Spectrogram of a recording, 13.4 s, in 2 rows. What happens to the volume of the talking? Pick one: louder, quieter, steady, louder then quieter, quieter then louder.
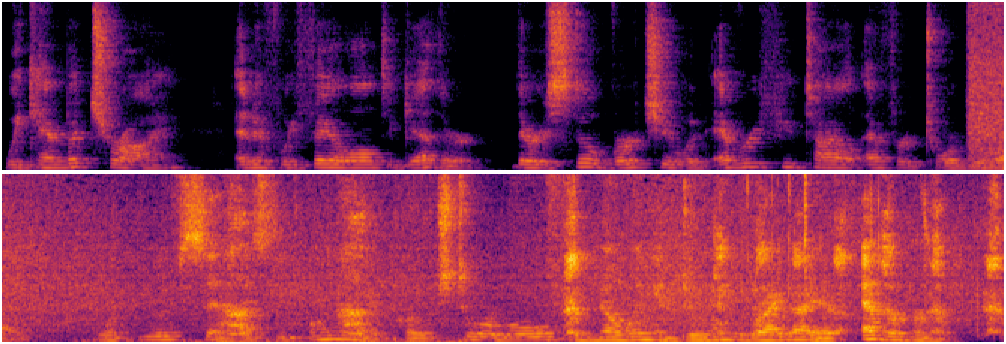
louder.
